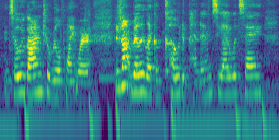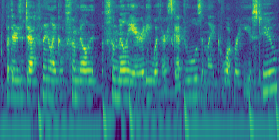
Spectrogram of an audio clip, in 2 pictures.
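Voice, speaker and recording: Low-pitched young woman chatting casually in a roomy space. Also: a bit bright. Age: 20s. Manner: informal, rambling, confiding. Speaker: lifestyle vlogger. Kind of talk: casual chit-chat to camera. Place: indoor room at home. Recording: roomy echo with music behind. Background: music.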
